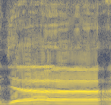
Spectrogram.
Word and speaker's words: جاء: Jaa itu dibaca 5 harokat. Betul itu bacanya, Masya Allah. Itu kalau nggak salah itu namanya, nanti dikoreksi ya kalau saya salah. Ja'a, karena itu mat ketemu hamzah dalam satu kata.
